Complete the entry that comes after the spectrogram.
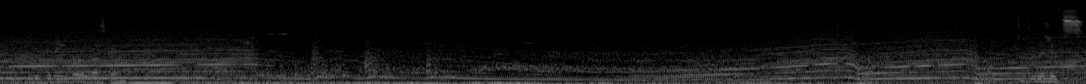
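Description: A race car engine in Assetto Corsa held at full throttle, its steady tone rising and falling through the gears over about eleven seconds, loud and continuous with no speech over it.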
